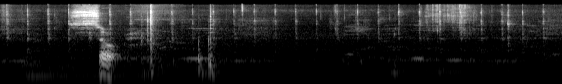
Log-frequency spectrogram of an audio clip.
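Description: A pancake sizzles softly in a hot pan.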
